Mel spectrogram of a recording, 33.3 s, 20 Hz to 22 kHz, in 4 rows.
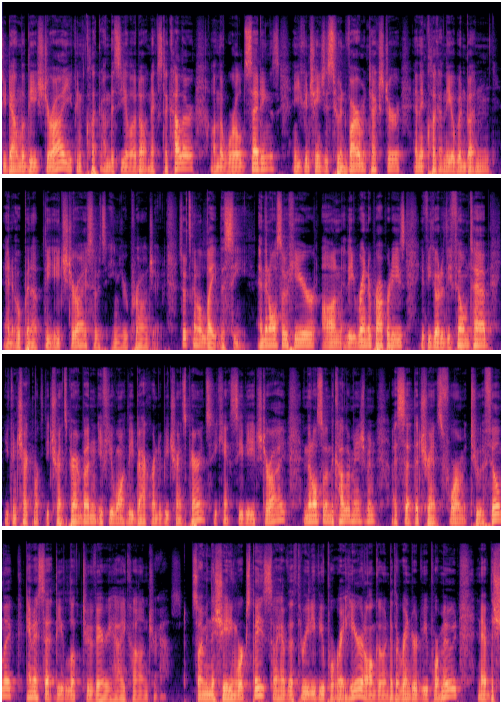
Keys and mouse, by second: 1.9-6.5 drag, 9.3 shift+middle click, 9.9 KP_0, 15.2 click, 15.5 click, 16.6 click, 18.8 click, 22.5 click, 25.8 click, 29.9 z, 31.4 click.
